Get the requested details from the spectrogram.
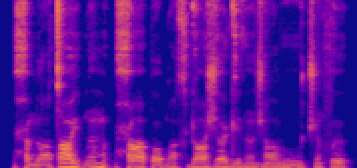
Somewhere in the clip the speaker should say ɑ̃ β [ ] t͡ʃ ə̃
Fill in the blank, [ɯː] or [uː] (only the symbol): uː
